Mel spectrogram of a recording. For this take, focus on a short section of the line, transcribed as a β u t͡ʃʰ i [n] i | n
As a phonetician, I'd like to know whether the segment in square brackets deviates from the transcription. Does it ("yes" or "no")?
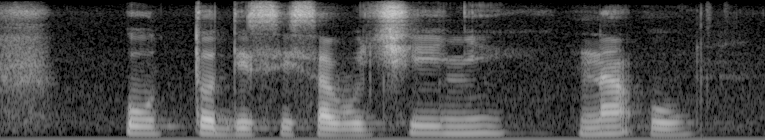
yes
